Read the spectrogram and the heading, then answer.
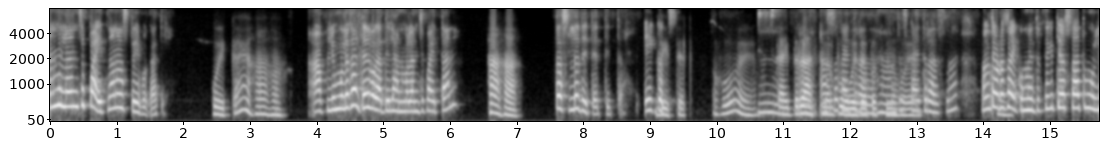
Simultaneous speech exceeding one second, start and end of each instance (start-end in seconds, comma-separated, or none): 10.6-13.0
